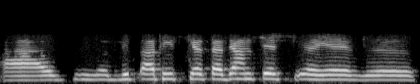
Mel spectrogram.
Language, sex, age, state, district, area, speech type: Maithili, female, 60+, Bihar, Madhepura, rural, conversation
